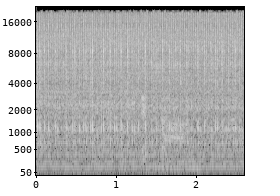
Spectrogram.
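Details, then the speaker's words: 2013 Honda Fit, cold engine idling near 1,000 rpm in gear with AC on: quick regular metallic rattling several per second, gone when idle rises; caused by a bad, prematurely worn serpentine belt. "And you get the rattle here. And especially if you turn on the AC, it sounds horrible. And it's much worse cold."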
